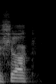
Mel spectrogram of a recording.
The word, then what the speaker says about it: Shuck: Shuck oysters. Okay, Shuck.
